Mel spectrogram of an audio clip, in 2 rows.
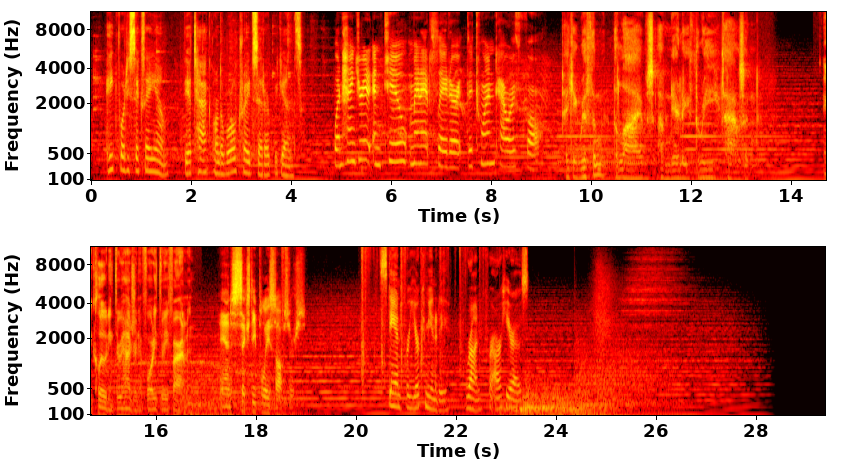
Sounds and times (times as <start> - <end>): Music: 0.0 - 28.4.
